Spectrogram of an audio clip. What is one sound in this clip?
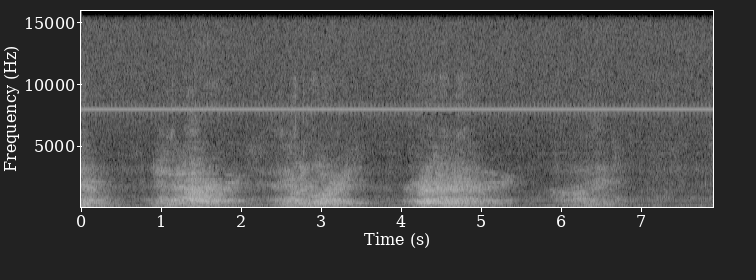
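A man chants slowly in a low voice in an echoing room.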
